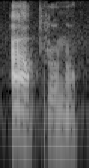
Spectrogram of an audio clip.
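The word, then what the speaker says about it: aprono: Notice that in the 'lore' form in none of the conjugations will we ever have the emphasis on the ending itself. It's always going to be before the ending so it's COM-prano, PREN-dono, AP-rono.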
